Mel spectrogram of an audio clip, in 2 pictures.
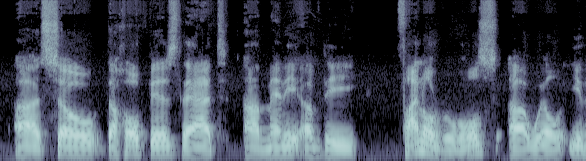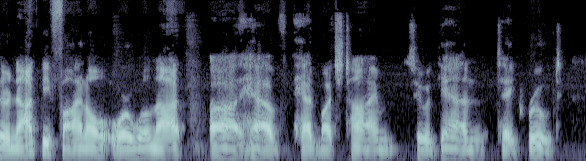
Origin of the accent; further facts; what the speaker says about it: Finger Lakes, Western New York State, United States; moved away as an adult; also born or lived in Stanford, California / Washington; I grew up in Western New York State, uh, and, uh, in the Finger Lakes, uh, country of south of Rochester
